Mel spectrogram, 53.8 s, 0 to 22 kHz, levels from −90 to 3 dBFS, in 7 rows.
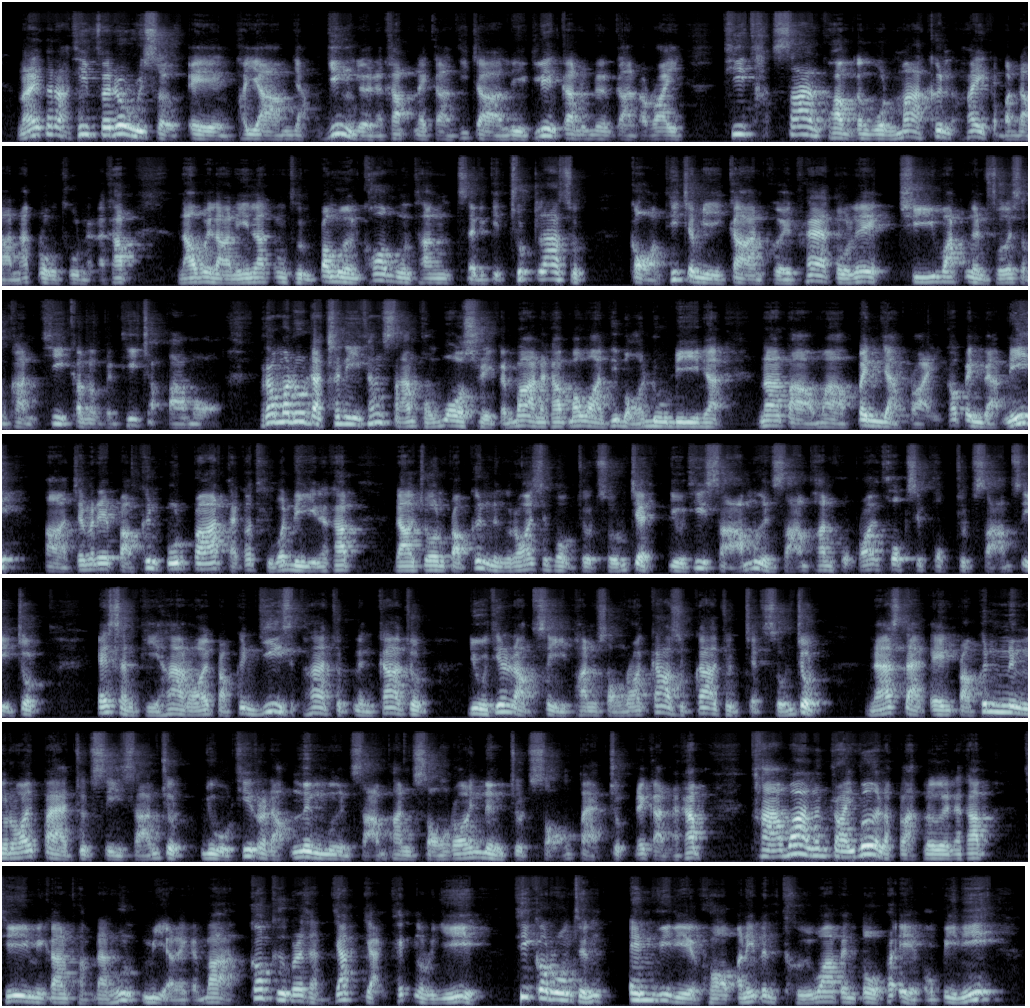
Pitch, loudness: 140 Hz, -21 LUFS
